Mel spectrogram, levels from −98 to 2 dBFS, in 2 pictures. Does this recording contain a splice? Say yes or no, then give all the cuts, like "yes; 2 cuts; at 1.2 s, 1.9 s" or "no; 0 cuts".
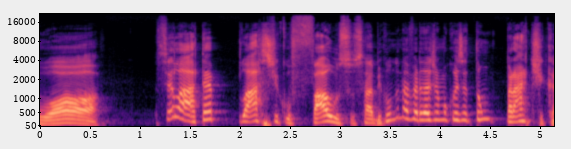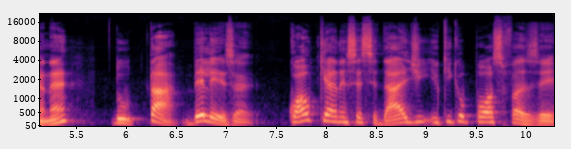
no; 0 cuts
